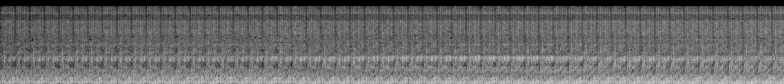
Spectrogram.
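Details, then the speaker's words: Ford 7.3 Power Stroke diesel in a wrecked California Excursion, fired right up after starter bypass: even, steady idle clatter about 207 beats a minute, no misses or knocks; no smoke or blow-by, little vapor; healthy. "you take this guy and touch it to positive no smoke fires right up no blow by which is a big big deal for"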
